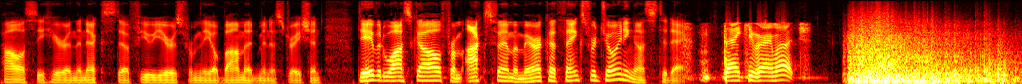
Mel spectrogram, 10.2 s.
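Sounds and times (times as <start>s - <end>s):
speech: 0.2s - 9.0s
thunder: 8.4s - 10.2s.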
